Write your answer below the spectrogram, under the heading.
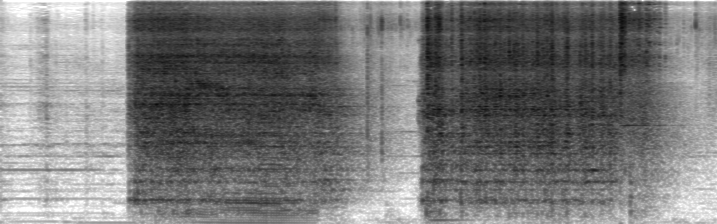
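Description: Cordless reciprocating saw cutting through the steel exhaust pipe in two loud bursts, each about two seconds long, with a short pause between.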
